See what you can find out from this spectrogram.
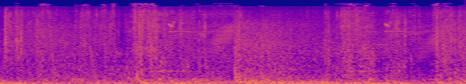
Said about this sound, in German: Und Oha, da kommt schon die nächste Horde, die explodiert.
